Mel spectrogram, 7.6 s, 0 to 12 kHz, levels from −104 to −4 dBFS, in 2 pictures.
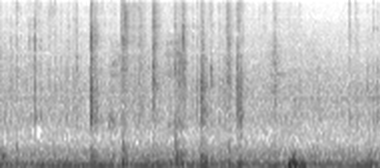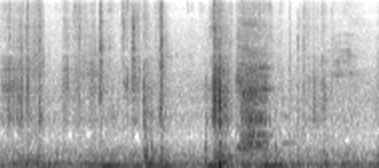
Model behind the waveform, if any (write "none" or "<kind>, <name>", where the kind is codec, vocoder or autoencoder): none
